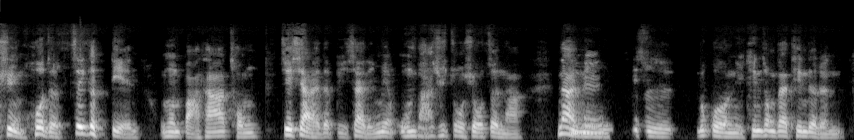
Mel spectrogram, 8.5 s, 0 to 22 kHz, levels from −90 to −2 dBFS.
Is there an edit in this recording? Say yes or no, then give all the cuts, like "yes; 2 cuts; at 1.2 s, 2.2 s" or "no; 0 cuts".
no; 0 cuts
